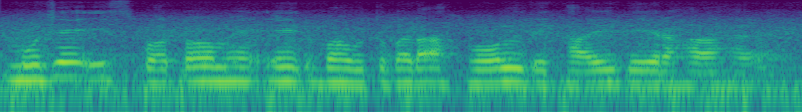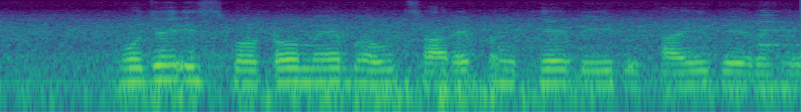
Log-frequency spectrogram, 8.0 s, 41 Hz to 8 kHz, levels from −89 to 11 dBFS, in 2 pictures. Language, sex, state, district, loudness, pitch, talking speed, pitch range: Hindi, male, Haryana, Rohtak, -16 LUFS, 150 Hz, 170 wpm, 140-165 Hz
